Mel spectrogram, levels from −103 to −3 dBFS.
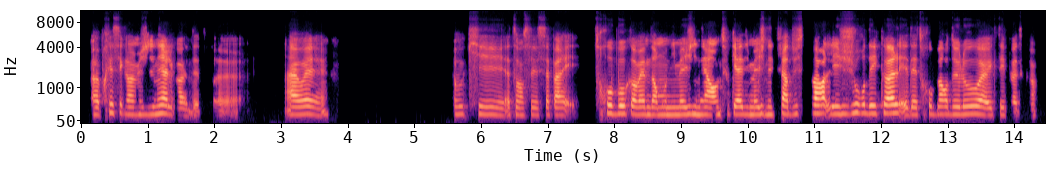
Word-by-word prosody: Après 180 +6 -3
c'est 215 0 -5
quand 180 -1 -1
même 175 0 -7
génial 185 +1 +2
quoi 165 -1 -3
d'être, 85 - -10 0.2
heu - - -7 0.9
ah 180 0 +4
ouais. 185 -3 0 1.9
OK, 190 +1 -8 0.4
attends 170 -1 -5
c'est 170 0 -9
ça 175 +1 -6
paraît 175 - -1 0.2
trop 205 -1 -1
beau 195 0 0
quand 190 -1 +1
même 180 0 0
dans 175 -1 +2
mon 175 0 -5
imaginaire 180 0 0
en 180 - -5
tout - - -8
cas 185 -1 +4
d'imaginer 180 0 -4
de 175 - -18
faire 190 -2 +4
du 190 +1 -9
sport 205 +1 +5
les 190 -1 -2
jours 215 +3 -3
d'école 205 +2 +6
et - - -1
d'être 175 +1 -6
au - - -9
bord 185 0 0
de 185 0 -2
l'eau 190 +2 -1
avec 170 -2 +2
tes 175 0 -8
potes, 165 -1 -4 0.2
quoi. - - -9
185 Hz, 180 wpm, -25 LUFS, 175-195 Hz, 1.9 s, d'école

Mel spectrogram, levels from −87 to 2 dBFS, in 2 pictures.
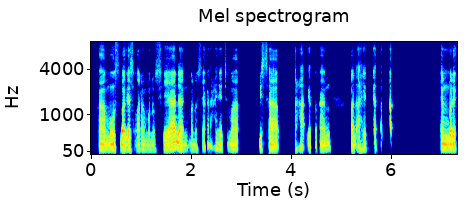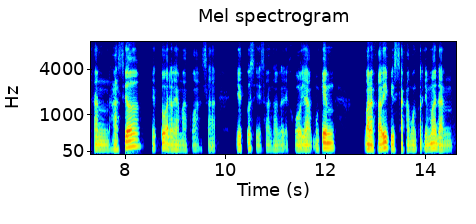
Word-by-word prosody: kamu 85 0 +2
sebagai 80 +1 +3
seorang 80 -1 -5
manusia, 80 +4 +1
dan 85 -3 +2
manusia 85 +5 -7
kan - - -9
hanya 95 -2 -3
cuma 85 -2 -4 0.4
bisa - - +1 0.4
aha - - -2
gitu, - - -6
kan? 80 +4 -3 0.4
Pada - - -1
akhirnya - - -8
tetap - - -9 1.0
yang 90 -2 +3
memberikan 85 -1 0
hasil 120 +11 +5 0.3
itu - - -2
adalah 80 0 -1
Yang 80 - -8
Maha 75 - -18
Kuasa. 80 +2 -13 0.5
Gitu 85 +2 -3
sih, 80 -6 -12
saran-saran 80 -1 -13
dari - - -14
aku. 80 - -4
Ya, 80 -1 +1
mungkin 100 +3 +5 0.6
barangkali 90 +4 +7
bisa 85 - -1
kamu 80 0 -6
terima, 85 +5 -1
dan, 80 -1 -2
85 Hz, 150 wpm, -28 LUFS, 80-90 Hz, 1.0 s, barangkali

